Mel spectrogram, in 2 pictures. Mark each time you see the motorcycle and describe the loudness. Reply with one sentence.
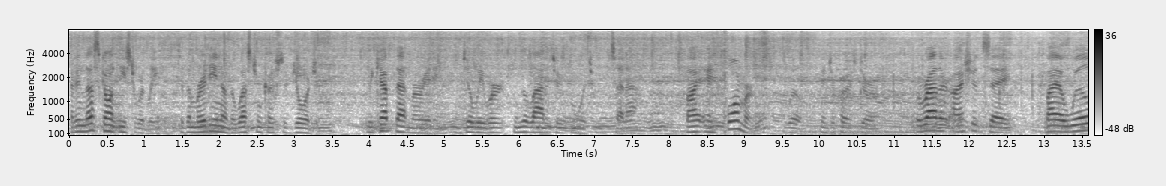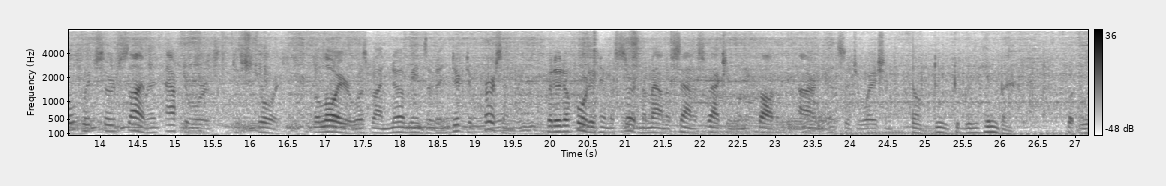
The motorcycle can be heard from 0.0 to 27.1 s, at a steady volume.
